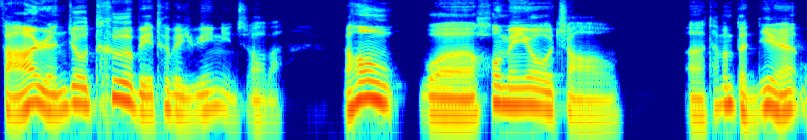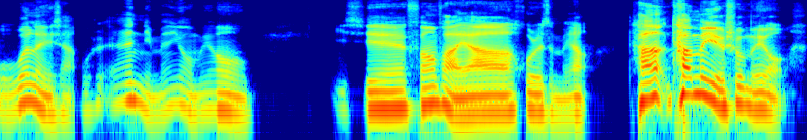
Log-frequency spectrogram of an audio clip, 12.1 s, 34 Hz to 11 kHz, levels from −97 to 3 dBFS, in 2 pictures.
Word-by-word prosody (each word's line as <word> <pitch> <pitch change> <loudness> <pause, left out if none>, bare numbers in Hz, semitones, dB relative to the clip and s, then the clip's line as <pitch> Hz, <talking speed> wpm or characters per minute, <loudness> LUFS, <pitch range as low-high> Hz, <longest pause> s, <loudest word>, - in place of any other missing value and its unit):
反 100 -2 0
而 160 +5 +4
人 120 0 -2
就 155 0 -1
特 180 +5 0
别 105 -6 -3
特 135 - -8
别 105 -3 -5
晕， 110 +7 -7
你 115 -7 -12
知 90 0 -20
道 90 0 -12
吧？ 85 0 -20 0.4
然 125 - -2
后 185 -4 +4 0.2
我 95 -2 -1
后 160 +9 -3
面 145 -1 +2
又 140 -4 0
找， 90 -2 -10 0.5
呃， 95 -1 -8
他 135 - -14
们 150 +1 -3
本 115 -9 -6
地 140 - -3
人， 125 -1 0
我 105 - -12
问 165 +4 -1
了 140 -9 -1
一 100 - -5
下， 100 0 -13
我 115 - -22
说： 150 - -21
“哎， 175 +3 -4
你 145 - -5
们 115 +8 -14
有 145 -6 -11
没 105 +2 -12
有 115 -6 -5 0.6
一 125 - -26
些 130 +2 +1
方 145 +4 +1
法 145 -11 +3
呀， 110 +2 +4
或 120 0 -5
者 - - -1
怎 100 -4 -11
么 90 - -10
样？ 100 -1 -6 0.3
他 180 +2 +6
他 225 +7 +6
们 225 -3 +6
也 150 -6 +6
说 155 +3 0
没 125 -3 -1
有， 110 -7 -4
120 Hz, 275 characters per minute, -23 LUFS, 100-150 Hz, 0.6 s, 他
